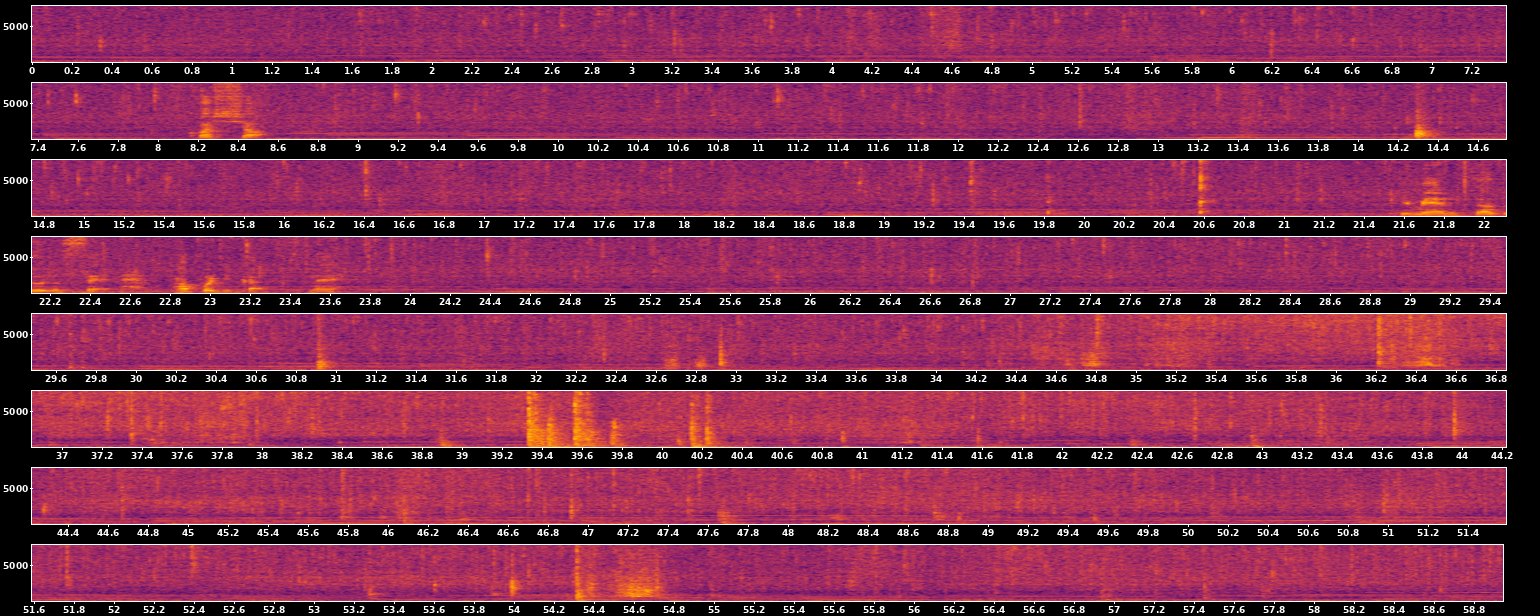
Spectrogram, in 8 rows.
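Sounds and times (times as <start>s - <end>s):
food sizzling in a frying pan: 0.0s - 58.9s
spatula knocking and scraping pan: 36.2s - 38.0s, 54.3s - 54.8s.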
